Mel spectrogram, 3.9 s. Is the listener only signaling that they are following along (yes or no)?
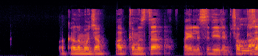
no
